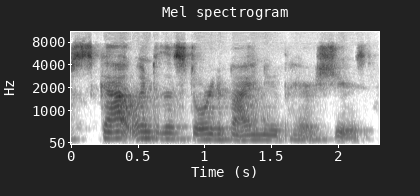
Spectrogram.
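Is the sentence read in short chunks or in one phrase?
one phrase. It is read as one phrase without pauses. "then you read it all together"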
